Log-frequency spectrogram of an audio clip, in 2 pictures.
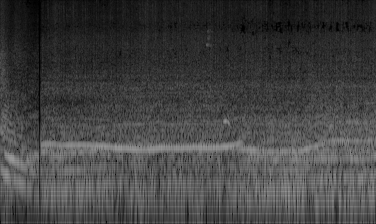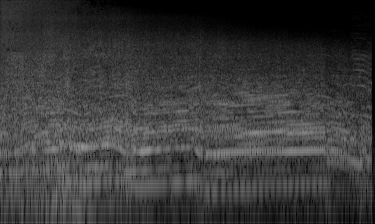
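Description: A drag racing car at a dragway roars with a sustained, loud engine note that climbs in pitch and changes gear as it accelerates, fading slightly toward the end.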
